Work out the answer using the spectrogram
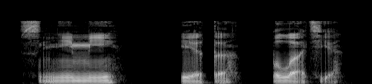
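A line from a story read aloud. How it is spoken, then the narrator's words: Slow, syllable by syllable. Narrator (Russian): медленно по слогам произнес Эмил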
